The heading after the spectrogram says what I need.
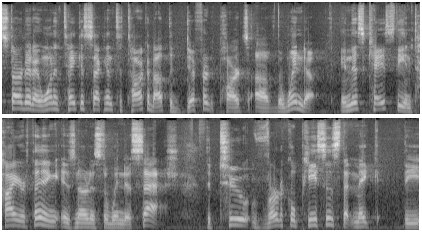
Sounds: Speech

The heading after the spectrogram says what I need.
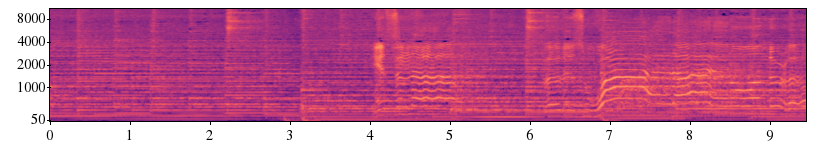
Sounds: Music, Tender music

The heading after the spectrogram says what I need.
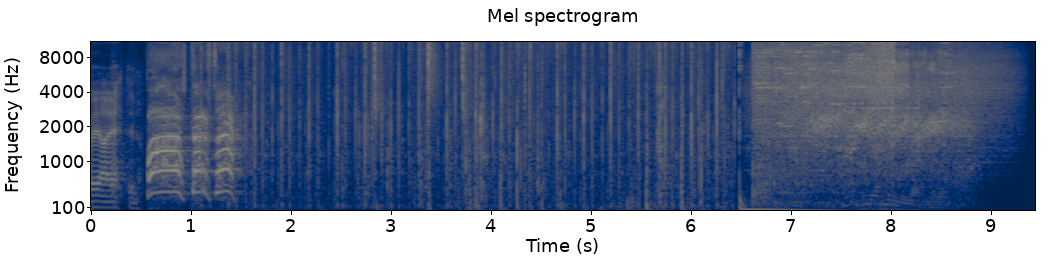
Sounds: Speech

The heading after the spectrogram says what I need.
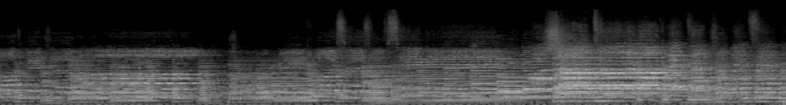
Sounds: Music

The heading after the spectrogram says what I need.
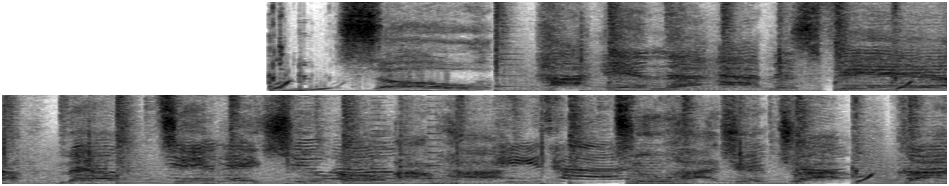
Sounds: Music, Drip

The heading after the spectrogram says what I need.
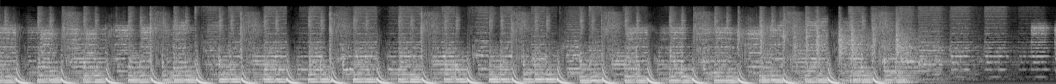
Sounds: Synthesizer, Electronic music, Piano, Electric piano, Music, Keyboard (musical), Musical instrument, Trance music, Techno

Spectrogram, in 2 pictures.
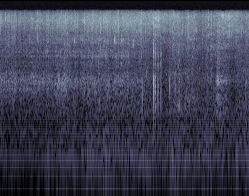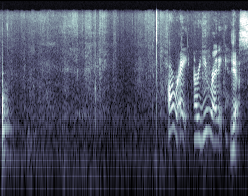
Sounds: Liquid, Speech

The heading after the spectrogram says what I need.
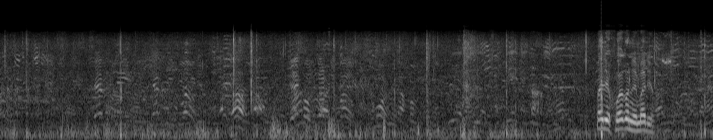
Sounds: playing volleyball

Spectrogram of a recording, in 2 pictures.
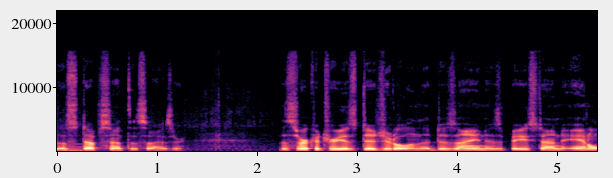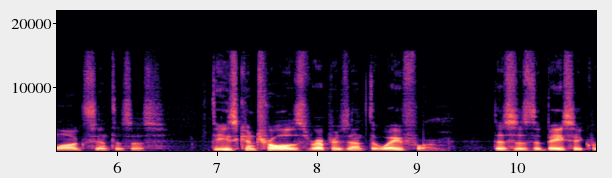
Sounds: Speech

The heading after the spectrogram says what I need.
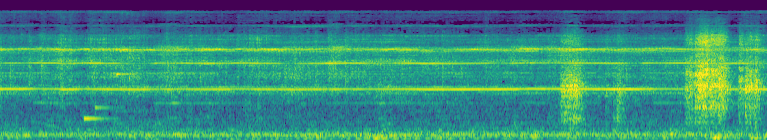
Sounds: electric shaver

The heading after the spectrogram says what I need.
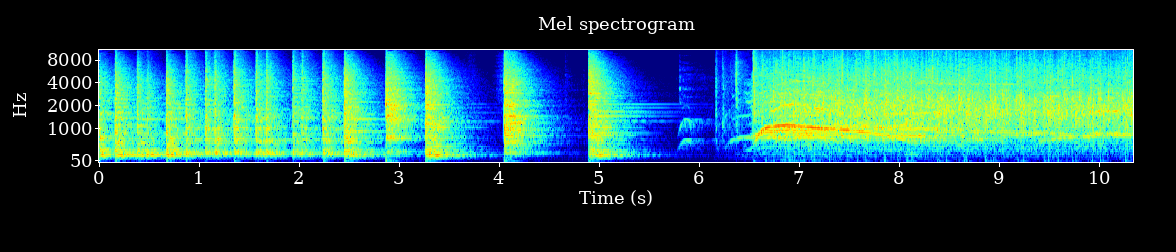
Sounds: Drum, Percussion, Snare drum

